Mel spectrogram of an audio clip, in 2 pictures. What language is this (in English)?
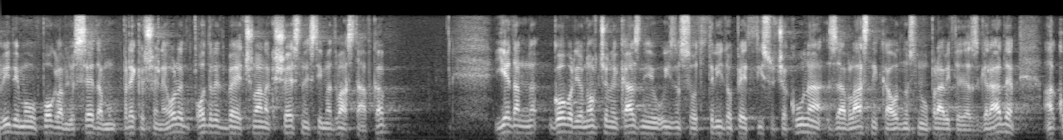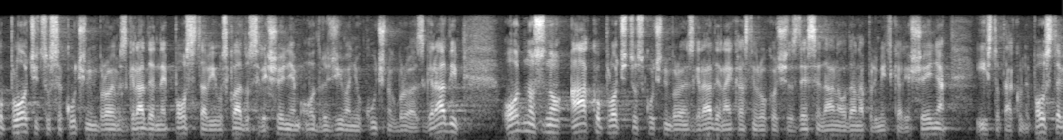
Croatian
